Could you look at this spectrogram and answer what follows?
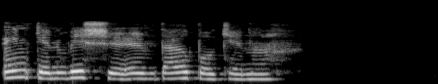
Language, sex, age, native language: Icelandic, female, 40-49, Icelandic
